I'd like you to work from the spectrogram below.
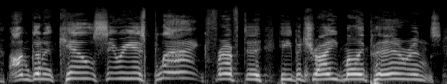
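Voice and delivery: high, loud, impassioned rant; mock vengeful screaming. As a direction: scream a hammed-up vow of revenge. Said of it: "you've been screaming".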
